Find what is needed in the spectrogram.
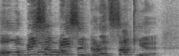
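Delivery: very high, slow, drawn-out goofy vampire voice. Joking about putting Jar Jar Binks in this movie with cape and fangs, do a Jar Jar Binks voice. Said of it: "Jar Jar Binks in this movie ... in a cape, little fangs".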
